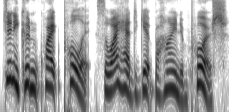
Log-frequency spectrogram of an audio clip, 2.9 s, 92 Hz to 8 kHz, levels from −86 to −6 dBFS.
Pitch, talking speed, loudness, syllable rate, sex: 220 Hz, 270 wpm, -19 LUFS, 5.7 syllables/s, female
